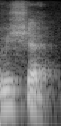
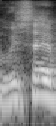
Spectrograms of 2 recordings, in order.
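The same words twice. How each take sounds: First: The middle consonant is an 'sh' sound. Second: The middle consonant is a plain 's' sound. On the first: The speaker calls it right. "जैसे विषय" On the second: The speaker calls it wrong. "वो विषय बोल रहा था"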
